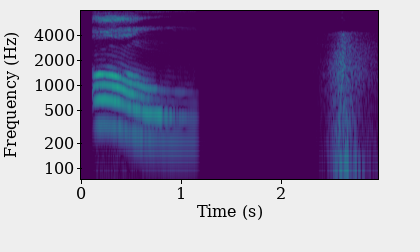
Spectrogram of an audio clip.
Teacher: O is a two-faced sound. We make it by moving our mouth from an O shape to an U shape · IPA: /əʊ/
